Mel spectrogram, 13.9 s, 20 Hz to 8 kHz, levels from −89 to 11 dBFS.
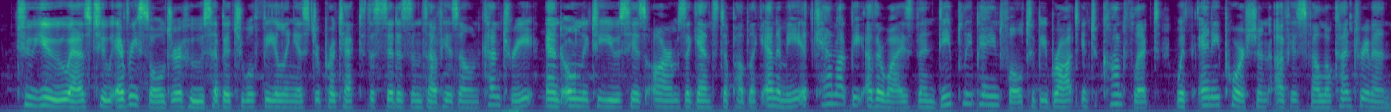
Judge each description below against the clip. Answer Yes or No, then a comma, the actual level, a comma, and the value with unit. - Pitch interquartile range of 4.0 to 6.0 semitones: No, average, 2.8 semitones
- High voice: No, medium, 175 Hz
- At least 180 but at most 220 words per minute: Yes, fast, 205 wpm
